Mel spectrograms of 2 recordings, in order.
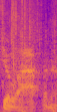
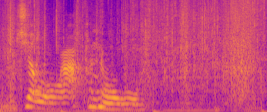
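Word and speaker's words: jalapeño: It's pronounced jalapeno, this thing. Jalapeno.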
